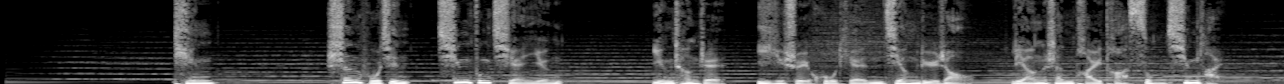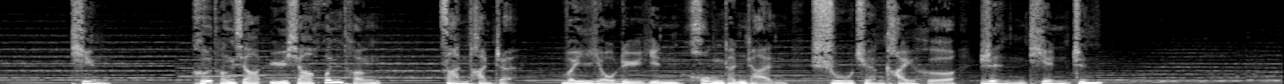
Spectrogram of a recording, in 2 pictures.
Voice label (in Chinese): 男 文旅宣传 优美舒缓; 《湖光山色“农业主题公园》; 男189-大气主流 舒缓抒情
